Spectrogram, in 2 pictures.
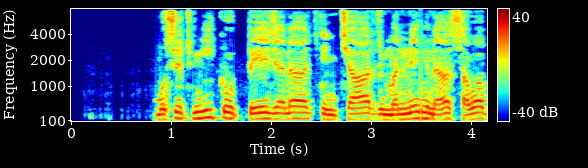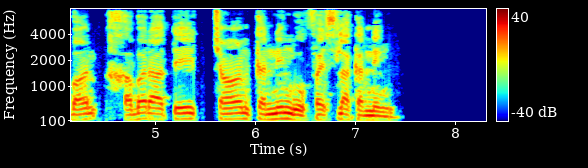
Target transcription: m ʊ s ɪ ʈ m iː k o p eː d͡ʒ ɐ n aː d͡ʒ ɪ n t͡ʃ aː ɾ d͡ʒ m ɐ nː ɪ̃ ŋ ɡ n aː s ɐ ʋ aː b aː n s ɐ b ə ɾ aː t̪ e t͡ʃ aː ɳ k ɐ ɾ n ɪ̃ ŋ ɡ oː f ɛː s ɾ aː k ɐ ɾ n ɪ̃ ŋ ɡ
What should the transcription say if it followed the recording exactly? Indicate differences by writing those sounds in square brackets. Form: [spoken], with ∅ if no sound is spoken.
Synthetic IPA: m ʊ s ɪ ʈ m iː k o p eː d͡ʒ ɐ n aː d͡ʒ ɪ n t͡ʃ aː ɾ d͡ʒ m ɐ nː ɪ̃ ŋ ɡ n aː s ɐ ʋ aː b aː n [x] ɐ b ə ɾ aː t̪ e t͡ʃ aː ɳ k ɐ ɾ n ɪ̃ ŋ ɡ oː f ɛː s [l] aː k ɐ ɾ n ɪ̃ ŋ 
